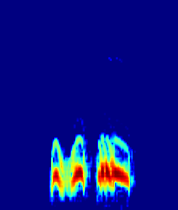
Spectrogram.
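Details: One low, mellow spotted dove phrase, played to attract wild doves: two short hooting notes followed by a longer, slightly falling coo, then silence.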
